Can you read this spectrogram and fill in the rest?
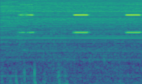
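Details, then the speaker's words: Battery-powered pump's low-battery warning: sharp, high double-pitched beeps about every half second over a quiet room hum, a heartbeat tone that speeds up and gets louder before the battery dies. "so you do get a warning uh a tone a heartbeat a heartbeat speeds up and it gets louder before the battery dies to get your attention if you're nearby"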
